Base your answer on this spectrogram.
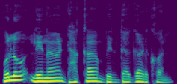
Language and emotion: Santali, neutral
